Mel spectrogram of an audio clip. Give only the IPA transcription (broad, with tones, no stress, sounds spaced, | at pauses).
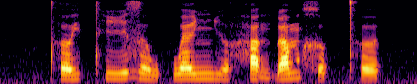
t̪ʰ ə˨˦ j t̪ʰ i˨˦ z ə̤˨˩ w h w ɛ˧ ɲ i̤˨˩ ə̯ h a̰˧˨ n ɗ a˧ m x ə˨˩ p̚ t̪ʰ ə˨˩ t̚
